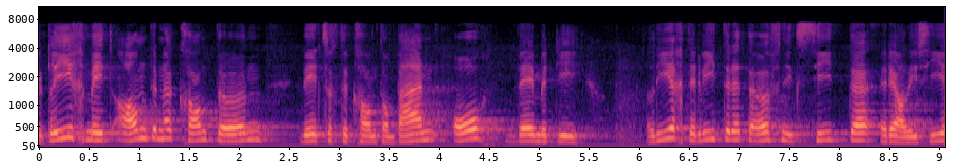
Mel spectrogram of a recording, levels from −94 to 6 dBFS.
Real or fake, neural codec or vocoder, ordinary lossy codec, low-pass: real; none; none; 7.2 kHz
